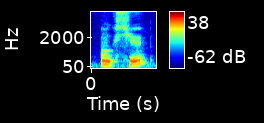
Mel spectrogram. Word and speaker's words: anxieux: Et enfin, anxieux. On entend le son cieux, mais ça s'écrit bien sûr avec un X. Anxieux.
